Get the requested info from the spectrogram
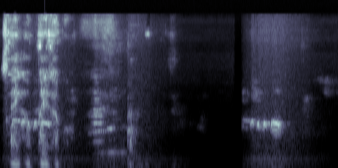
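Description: A man's voice in three short bursts, over a steady low hum.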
